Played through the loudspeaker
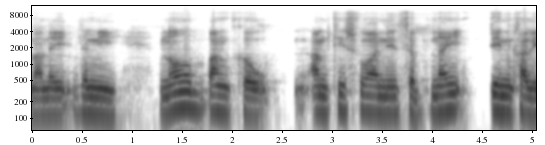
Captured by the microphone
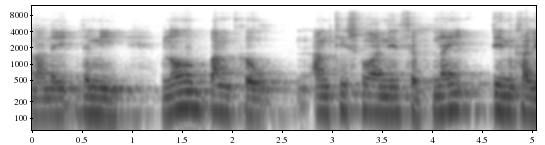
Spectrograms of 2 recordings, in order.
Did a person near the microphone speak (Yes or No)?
No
